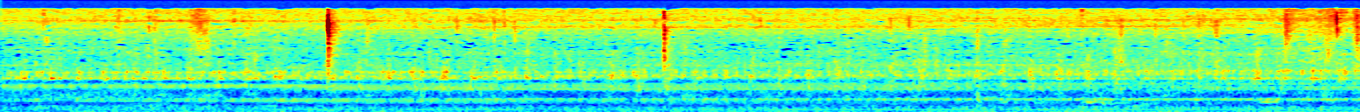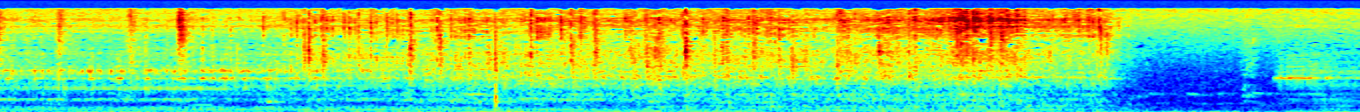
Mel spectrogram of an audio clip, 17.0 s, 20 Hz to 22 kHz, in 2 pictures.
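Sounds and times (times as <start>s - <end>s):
model locomotive whine: 0.0s - 15.7s, 16.4s - 17.0s.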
